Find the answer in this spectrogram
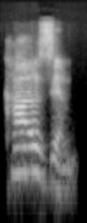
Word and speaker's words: calcium: In Sam, the sound of L is silent. All right? We have the letter L, but it is not pronounced. So the correct option is calcium.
